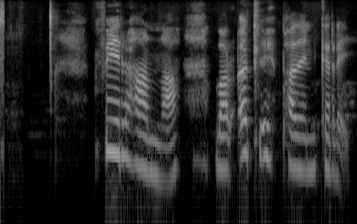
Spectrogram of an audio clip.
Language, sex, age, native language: Icelandic, male, 11, Icelandic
